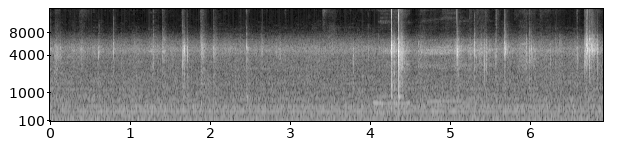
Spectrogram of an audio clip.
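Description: Plastic construction-toy pieces clicking and clattering as they are handled and fitted together: a scatter of light clicks, with a sharper clack about four seconds in and another near the end, over a steady faint hum.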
